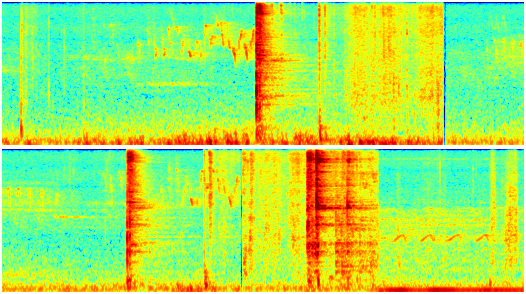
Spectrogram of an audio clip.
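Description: Disc golf discs striking: a sharp knock followed by a second or so of rustling, another sharp knock a few seconds later, then a louder half-second clatter.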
